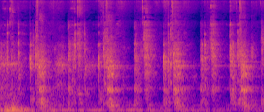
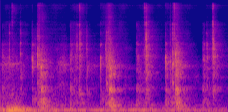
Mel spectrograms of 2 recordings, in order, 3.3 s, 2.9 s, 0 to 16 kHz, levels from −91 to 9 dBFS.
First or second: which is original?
first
